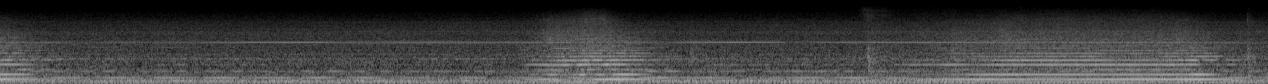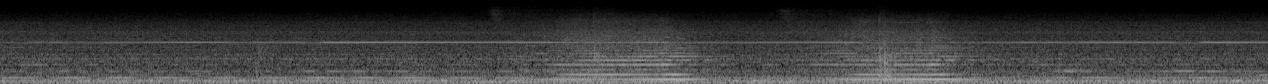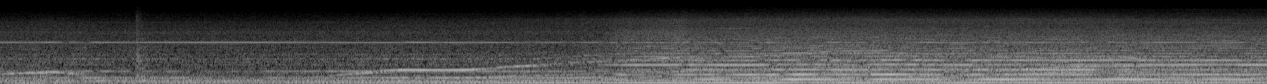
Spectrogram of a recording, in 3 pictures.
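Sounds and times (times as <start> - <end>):
harbour mobile crane machine room noise in Reyðarfjörður: 0.0 - 38.0.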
